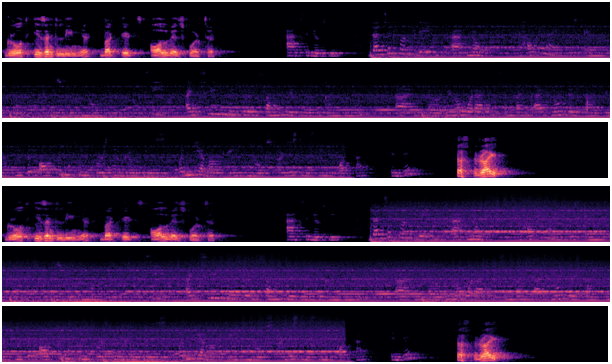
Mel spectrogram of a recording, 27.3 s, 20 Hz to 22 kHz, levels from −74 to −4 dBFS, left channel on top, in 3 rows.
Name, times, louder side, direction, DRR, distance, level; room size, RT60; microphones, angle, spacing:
voice 1, 0.1-1.9 2.2-3.2 25.1-25.7, left 3 dB, 60° left, 9 dB, 0.7 m, -21 dB
voice 2, 4.3-7.4 7.7-10.9 11.3-14.6 15.0-23.7 24.1-24.4, equal, ahead, 2 dB, 4.9 m, -42 dB
sound 1, 5.5-23.4, right 3 dB, 60° right, 1.0 m, -38 dB
19.0 x 16.5 x 2.4 m, 0.62 s
head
